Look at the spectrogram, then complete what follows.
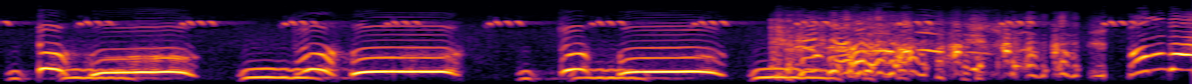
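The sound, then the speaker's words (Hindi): An owl hoots at night, giving a few long, tonal hoots in a repeating rhythm over steady high cricket chirping, with a voice heard briefly. “ये तो उल्लू की आवाज है। ये आवाज तो बहुत मजेदार है।”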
